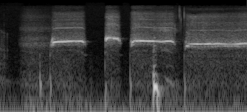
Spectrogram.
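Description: A person whistles a simple tune in several sustained, steady high notes separated by brief pauses, clear with no talking.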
